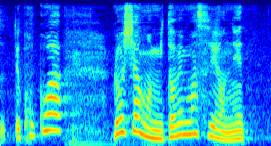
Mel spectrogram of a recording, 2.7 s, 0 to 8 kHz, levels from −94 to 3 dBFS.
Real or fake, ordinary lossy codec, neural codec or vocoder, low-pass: real; Opus, 64 kbps; none; 7.2 kHz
